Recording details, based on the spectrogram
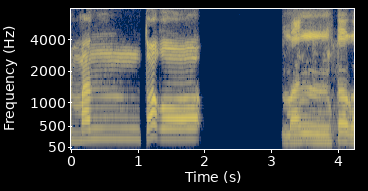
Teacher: তাই নুন সাকিনের আওয়াজকে একালি পরিমাণ গুণনা করে পড়তে হবে। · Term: ইখফা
